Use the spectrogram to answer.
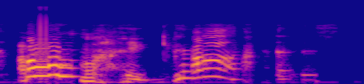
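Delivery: high, loud and slow astonished cry; shocked squeal. Real, not acted. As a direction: squeal it out in disbelief. Shocked at the cards.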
